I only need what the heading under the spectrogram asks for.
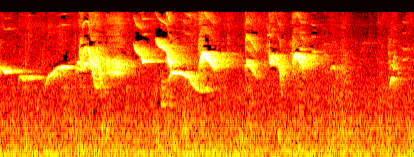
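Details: A young orange house finch sings a rapid, jumbled warble of high, slurred notes and buzzy chirps, lasting about four seconds against a quiet background.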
